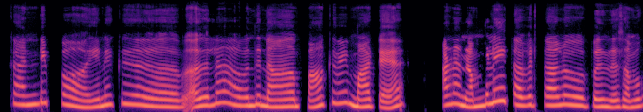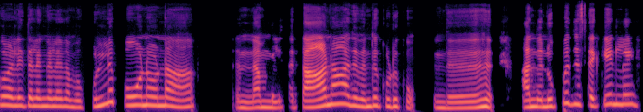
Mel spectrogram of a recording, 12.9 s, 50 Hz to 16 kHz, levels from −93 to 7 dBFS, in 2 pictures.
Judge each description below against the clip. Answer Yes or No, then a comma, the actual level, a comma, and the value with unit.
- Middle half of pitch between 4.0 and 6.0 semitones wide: Yes, average, 4.3 semitones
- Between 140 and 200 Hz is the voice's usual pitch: No, very high, 265 Hz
